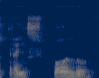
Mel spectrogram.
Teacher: Veja que a sonoridade mais forte dela é no o, né? transpor é a parte mais forte dela, ela é moxítona.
